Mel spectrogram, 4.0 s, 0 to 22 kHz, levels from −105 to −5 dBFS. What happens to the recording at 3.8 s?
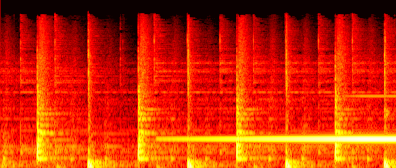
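At 3.8 s a loudspeaker feedback squeal is at full strength. It began at 1.55 s, when the microphone re-amplified its own loudspeaker and a 696 Hz tone built over about two seconds to roughly 15 dB above the sound, continuing to the end. A spectrogram shows one bright horizontal line, and the waveform envelope swells.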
